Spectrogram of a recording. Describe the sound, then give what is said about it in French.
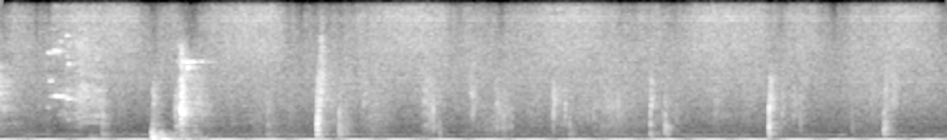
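A door off a corridor is opened with a sharp wooden clack and creak near the start as someone turns on the light and enters, followed by a few lighter knocks and taps, all over a steady low electrical hum. “Ouvre une porte, éclaire, entrez, il entre.”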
